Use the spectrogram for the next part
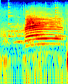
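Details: Himalayan mountain sheep ram during an angry ram battle gives one drawn-out, tremulous, nasal bleat of almost a second, rising in strength and fading at the end against a quiet background.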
